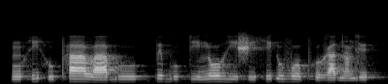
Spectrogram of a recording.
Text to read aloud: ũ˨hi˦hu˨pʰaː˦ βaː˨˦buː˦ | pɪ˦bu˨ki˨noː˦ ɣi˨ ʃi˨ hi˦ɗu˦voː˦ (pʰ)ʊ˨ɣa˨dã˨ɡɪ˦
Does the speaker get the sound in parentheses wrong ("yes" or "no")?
no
